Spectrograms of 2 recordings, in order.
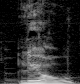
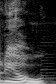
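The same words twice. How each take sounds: First: The syllable is said with a high level tone. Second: The syllable is said with a falling tone. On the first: It means to flow. "v prvním tónu" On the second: It means six. "ve čtvrtém tónu"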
